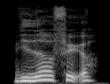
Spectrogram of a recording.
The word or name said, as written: videreføre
